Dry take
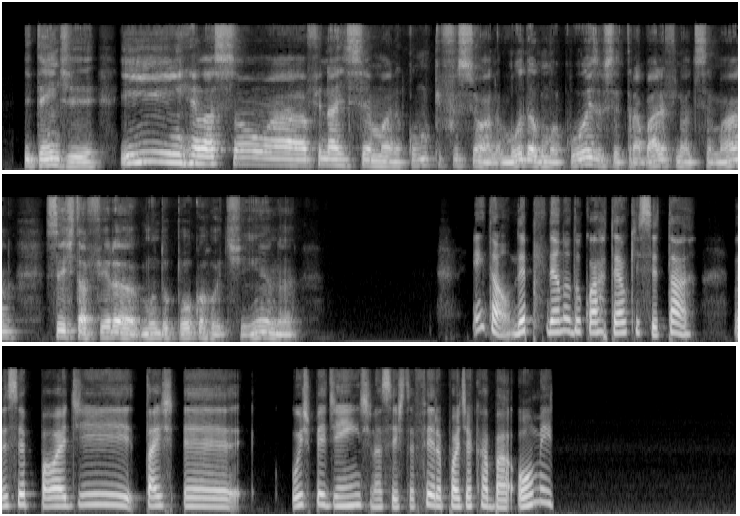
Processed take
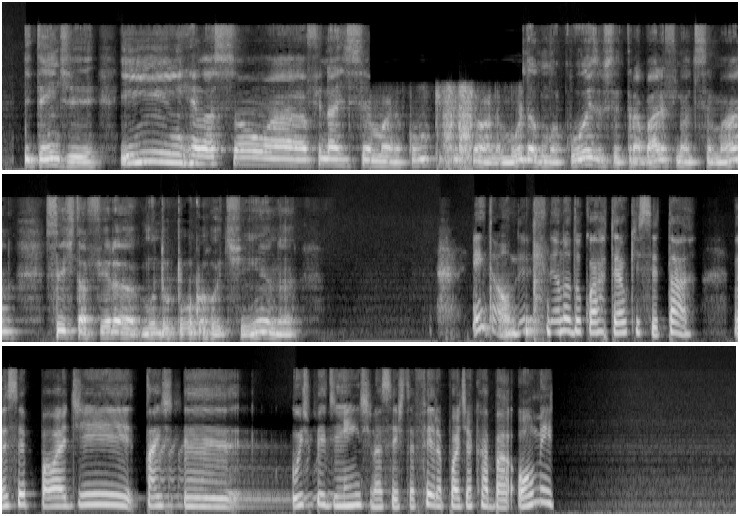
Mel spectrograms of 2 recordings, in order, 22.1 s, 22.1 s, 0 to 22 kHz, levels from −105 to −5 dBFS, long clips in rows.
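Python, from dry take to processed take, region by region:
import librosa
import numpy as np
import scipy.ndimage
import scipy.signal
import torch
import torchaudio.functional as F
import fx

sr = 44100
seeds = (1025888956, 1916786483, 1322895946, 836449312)

y = fx.chain(x, sr, fx.resample_bad(factor=8, down='none', up='filtered'),
    fx.highpass(hz=56.0, slope=12), at=(3.68, 5.22))
y = fx.chain(y, sr, fx.peak_eq(hz=1700.0, db=15.0, octaves=0.83),
    fx.over_compress(threshold_db=-31.0, ratio=-0.5), at=(8.88, 9.38))
y = fx.chain(y, sr, fx.hum_notches(base_hz=50, count=9),
    fx.over_compress(threshold_db=-33.0, ratio=-1.0), at=(12.13, 12.95))
y = fx.chain(y, sr, fx.peak_eq(hz=390.0, db=14.0, octaves=0.26),
    fx.fixed_phaser(hz=1400.0, stages=4),
    fx.echo_tape(ms=95, feedback_pct=73, wet_db=-16.5, lp_hz=1900.0, drive_db=16.0, wow_cents=20), at=(16.08, 18.15))
y = y + 0.5 * np.pad(y, (int(3.7 * sr / 1000.0), 0))[:len(y)]
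y = fx.band_squash(y, sr, depth_pct=70)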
